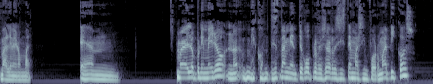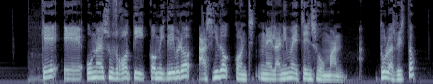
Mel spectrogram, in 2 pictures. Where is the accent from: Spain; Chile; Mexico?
Spain; Madrid, Community of Madrid; soy de Madrid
